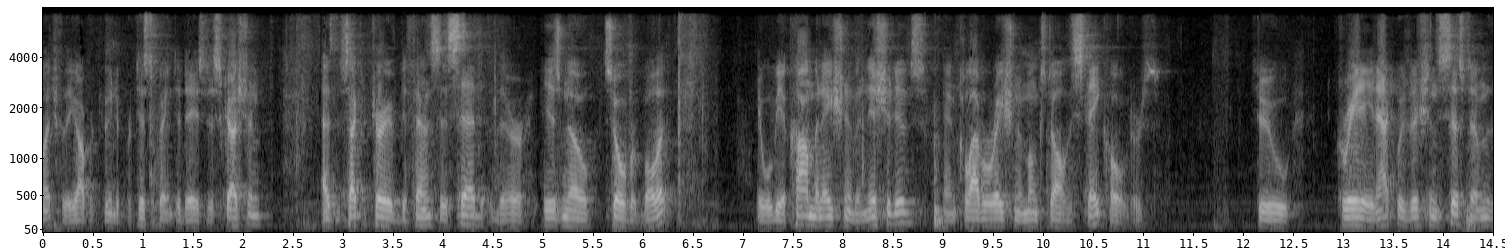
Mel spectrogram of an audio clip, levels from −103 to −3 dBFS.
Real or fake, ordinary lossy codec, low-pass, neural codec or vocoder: real; AAC, 32 kbps; 7.2 kHz; none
